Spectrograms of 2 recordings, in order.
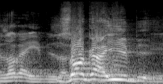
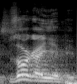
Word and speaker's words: Zogahib: Pronunciei errado novamente. É Zogaíbe. Zogaíbe.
